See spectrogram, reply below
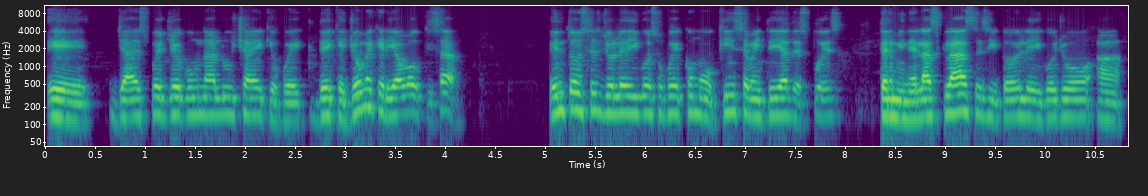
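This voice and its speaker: A young man giving a personal faith testimony, earnestly retelling events and acting out the dialogue. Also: a little mellow. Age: young adult. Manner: earnest storytelling, acts out quoted dialogue with raised pitch. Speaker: guest giving a religious testimony.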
